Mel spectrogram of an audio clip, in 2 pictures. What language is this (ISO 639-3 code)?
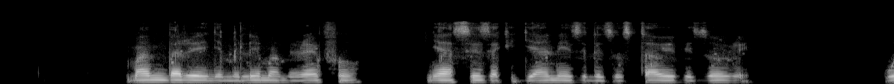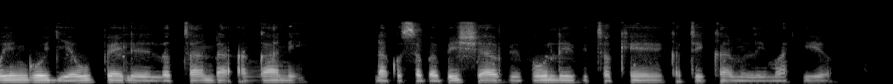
swa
